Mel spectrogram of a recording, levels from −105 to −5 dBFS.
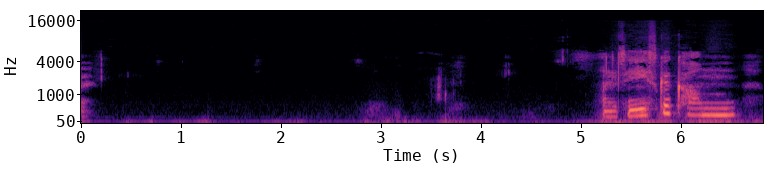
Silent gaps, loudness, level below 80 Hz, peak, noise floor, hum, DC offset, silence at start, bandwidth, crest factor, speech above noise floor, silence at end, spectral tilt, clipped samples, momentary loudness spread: none; -40 LUFS; -66 dBFS; -20 dBFS; -81 dBFS; none; under 0.1%; 0 s; 15.5 kHz; 26 dB; 42 dB; 0.05 s; -5.5 dB/octave; under 0.1%; 10 LU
